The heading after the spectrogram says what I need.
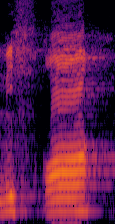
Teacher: والقاف مفخمة لأن حروف خص ضاد ينقض، والألف بعدها مفخمة لأن تتبع قاف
